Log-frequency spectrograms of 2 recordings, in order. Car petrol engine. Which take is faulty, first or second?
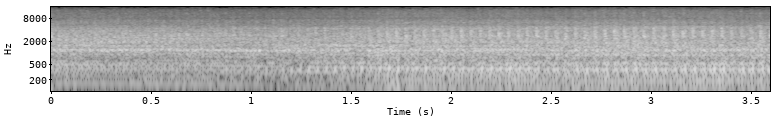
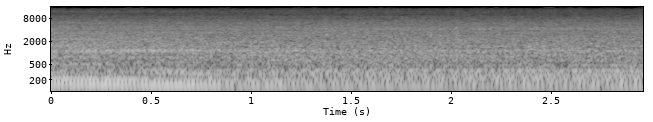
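first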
